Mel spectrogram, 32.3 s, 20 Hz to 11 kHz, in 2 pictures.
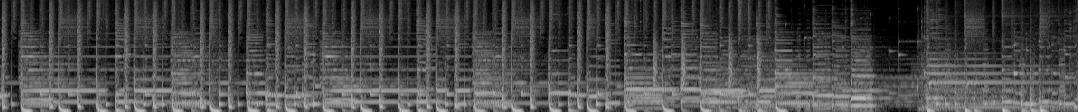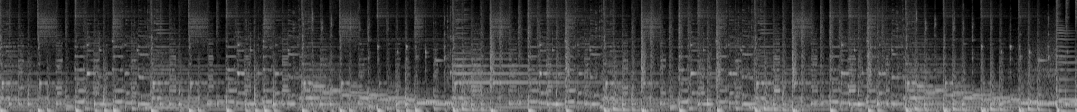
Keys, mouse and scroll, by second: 1.4 click, 11.4 ctrl+Return, 13.3 shift+F6, 16.6 s, 18.8-19.5 typing, 20.8 alt+click, 21.2 click, 30.2 alt+click, 30.8 alt+click, 31.9 alt+click.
